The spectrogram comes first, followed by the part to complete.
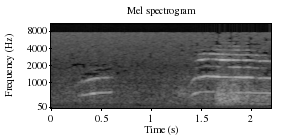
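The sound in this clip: Cat meowing twice, a short mid-pitched meow followed after a pause by a longer, louder, drawn-out one.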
